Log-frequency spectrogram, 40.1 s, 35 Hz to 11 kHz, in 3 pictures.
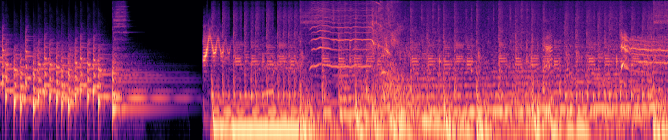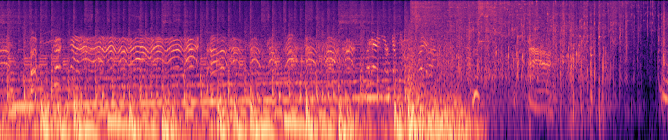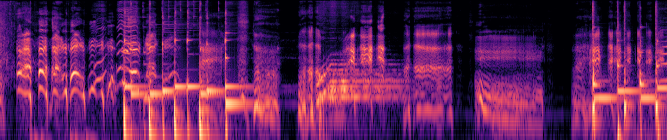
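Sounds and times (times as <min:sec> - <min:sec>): wobbling boing sound effect: 0:04.1 - 0:04.6
cartoon background music: 0:04.1 - 0:22.0, 0:29.1 - 0:35.0, 0:38.6 - 0:40.0
cartoon crash and shatter: 0:21.4 - 0:27.0.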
